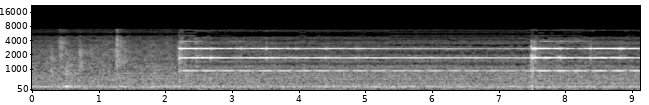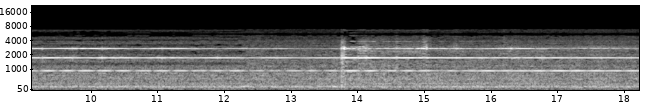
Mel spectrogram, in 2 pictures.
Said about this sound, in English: And we practice listening to the sound of the bell.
